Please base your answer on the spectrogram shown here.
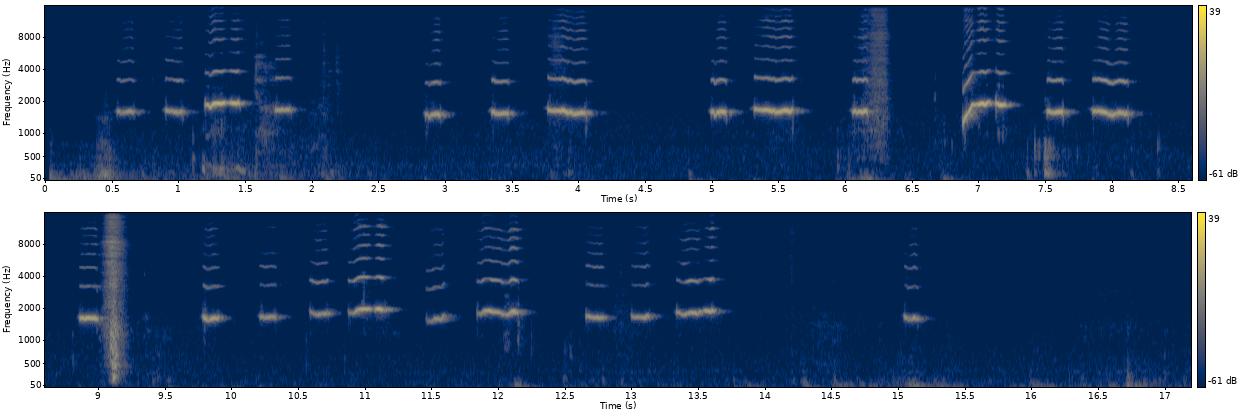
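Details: A pet cockatiel sings to its owner, a string of clear whistled notes, steady and repeated with a few rising slurs.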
